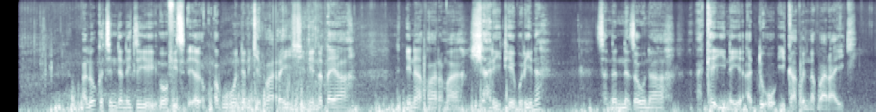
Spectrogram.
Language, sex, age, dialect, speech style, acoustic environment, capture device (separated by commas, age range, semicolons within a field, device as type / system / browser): Hausa, male, 35-44, Nigeria - Kano, happy; excited, appliances, mobile / Linux / Chrome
